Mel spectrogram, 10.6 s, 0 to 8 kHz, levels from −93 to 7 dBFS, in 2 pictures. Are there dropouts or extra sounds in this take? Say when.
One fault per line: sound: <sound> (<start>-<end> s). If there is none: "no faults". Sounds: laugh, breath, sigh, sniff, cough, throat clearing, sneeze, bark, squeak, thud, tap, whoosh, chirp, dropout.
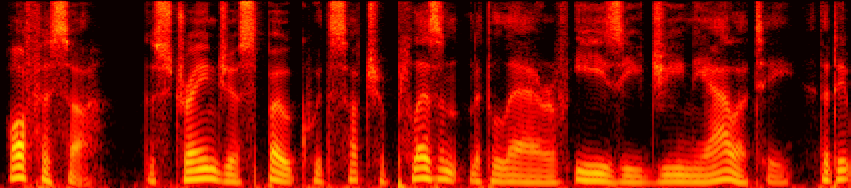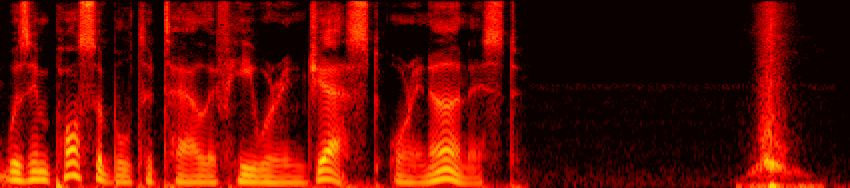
sound: whoosh (9.9-10.5 s)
